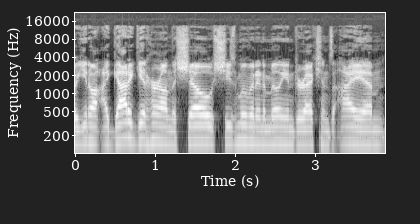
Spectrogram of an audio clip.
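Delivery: ordinary talk, nothing marked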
